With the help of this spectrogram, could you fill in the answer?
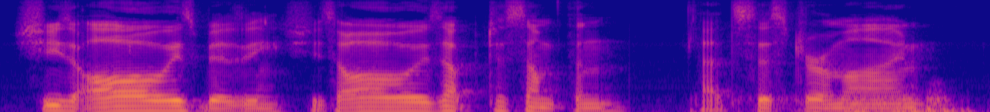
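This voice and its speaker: A calm, easygoing older boy answers questions in a storybook, as a man reads him. He sounds relaxed and unhurried. His voice is close to the reader's own. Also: lowish voice, clear, resonant tone.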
